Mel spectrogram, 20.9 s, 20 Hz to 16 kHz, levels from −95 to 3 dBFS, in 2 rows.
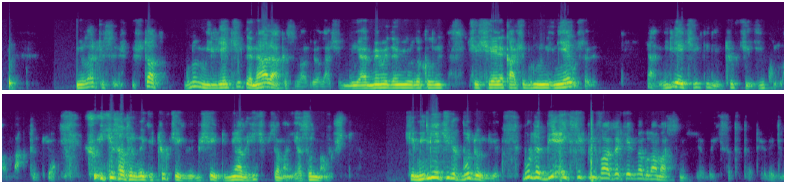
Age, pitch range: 60-79, 130-195 Hz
